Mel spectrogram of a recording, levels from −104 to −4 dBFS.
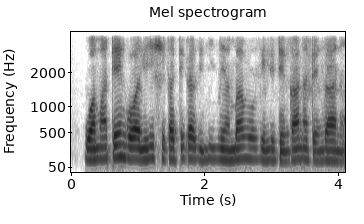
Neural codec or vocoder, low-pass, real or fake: codec, 16 kHz, 2 kbps, FreqCodec, larger model; 3.6 kHz; fake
